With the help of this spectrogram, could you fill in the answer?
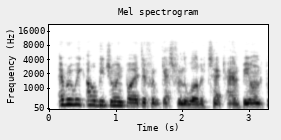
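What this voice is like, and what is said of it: British accent. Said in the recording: “with a British accent”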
